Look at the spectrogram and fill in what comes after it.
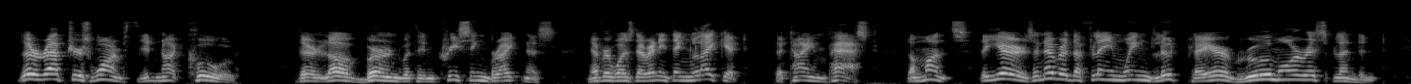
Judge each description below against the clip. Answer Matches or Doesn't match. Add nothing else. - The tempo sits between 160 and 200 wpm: Doesn't match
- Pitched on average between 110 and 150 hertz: Doesn't match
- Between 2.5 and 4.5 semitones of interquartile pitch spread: Doesn't match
